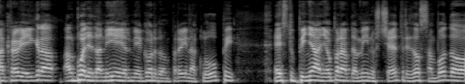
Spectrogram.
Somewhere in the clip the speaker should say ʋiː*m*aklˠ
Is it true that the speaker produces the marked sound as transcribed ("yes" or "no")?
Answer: no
